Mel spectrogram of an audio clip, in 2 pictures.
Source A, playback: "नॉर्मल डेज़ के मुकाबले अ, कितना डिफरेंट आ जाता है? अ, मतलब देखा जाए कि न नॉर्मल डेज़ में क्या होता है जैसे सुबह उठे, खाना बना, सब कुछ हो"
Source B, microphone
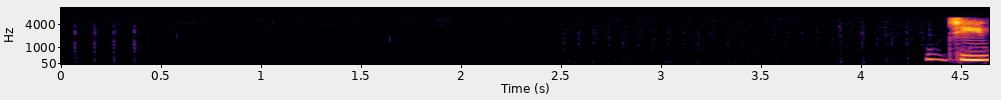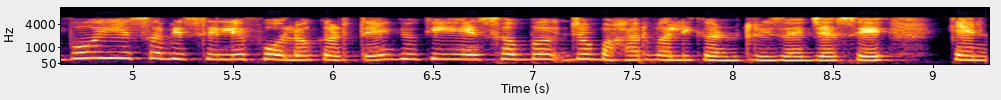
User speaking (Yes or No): Yes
